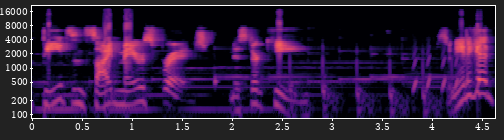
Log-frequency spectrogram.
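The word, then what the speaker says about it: Qi: And yes, his name is Key. I know it has a Q in it, but that's how the name is pronounced.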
